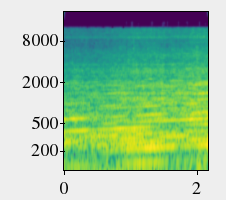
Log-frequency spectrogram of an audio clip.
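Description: Lamborghini Gallardo Superleggera LP570-4 engine pulling hard under throttle on a track, a loud, steady, rising mechanical roar close up with no pauses across the whole stretch.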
